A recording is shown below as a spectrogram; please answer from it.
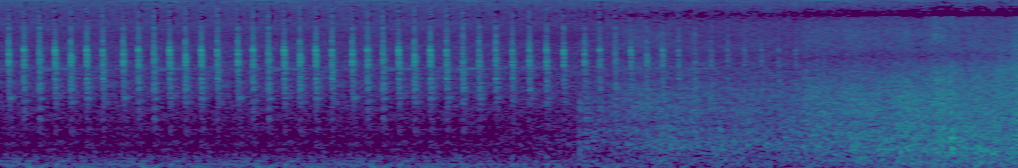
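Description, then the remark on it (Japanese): A rapid, even ticking rattle of a bicycle's rear wheel spinning over a low rumble, then ocean waves on a sandy beach wash in as a broad, steady roar filling the second half, in summer sunshine. No voices are heard. “海はいいな。”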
